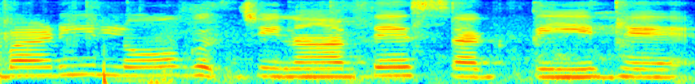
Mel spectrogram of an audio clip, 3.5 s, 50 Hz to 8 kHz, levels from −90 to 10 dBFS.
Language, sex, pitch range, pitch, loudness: Hindi, female, 235-270 Hz, 245 Hz, -14 LUFS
